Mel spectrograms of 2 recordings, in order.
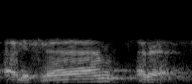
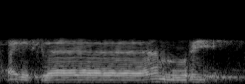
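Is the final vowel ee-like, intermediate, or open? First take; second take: intermediate; ee-like. First: The final vowel is between 'aa' and 'ee'. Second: The final vowel is raised close to 'ee'. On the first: "بالتقليل للراء" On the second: "الاماله ري"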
